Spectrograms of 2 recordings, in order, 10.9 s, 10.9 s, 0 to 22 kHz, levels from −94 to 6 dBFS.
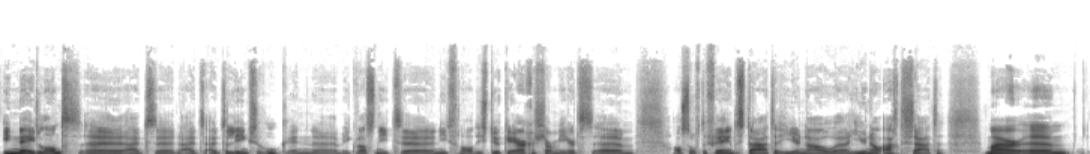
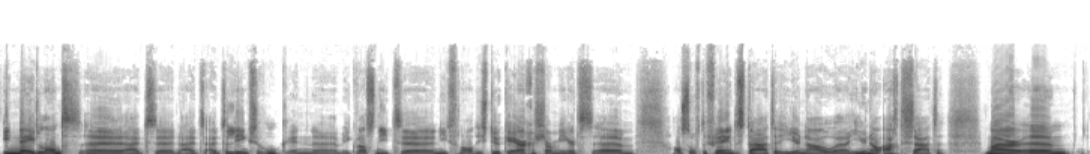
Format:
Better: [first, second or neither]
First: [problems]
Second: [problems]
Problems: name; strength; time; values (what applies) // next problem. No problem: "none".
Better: first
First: none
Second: distortion; slight; 10 dB below the speech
